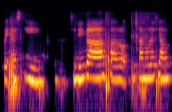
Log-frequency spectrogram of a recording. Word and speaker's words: psi: Jadi kalau huruf ini kalau seperti W, jadi seperti U diberi garis begini, ini adalah bacanya pesi, bukan pi. Ya, PSI.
